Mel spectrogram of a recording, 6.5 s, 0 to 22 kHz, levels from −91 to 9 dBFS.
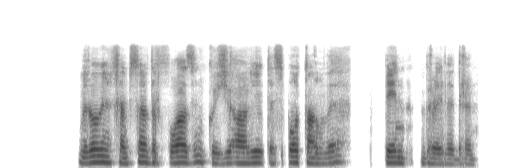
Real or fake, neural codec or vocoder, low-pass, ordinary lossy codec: fake; codec, 32 kHz, 1.9 kbps, SNAC; 7.2 kHz; Opus, 64 kbps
